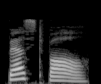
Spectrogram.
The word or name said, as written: best-ball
